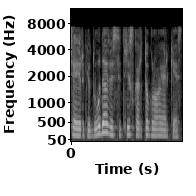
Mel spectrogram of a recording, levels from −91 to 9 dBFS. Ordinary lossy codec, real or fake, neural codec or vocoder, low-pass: MP3, 48 kbps; fake; codec, 16 kHz, 16 kbps, FunCodec, trained on Chinese and English, 50 frames a second; 7.2 kHz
